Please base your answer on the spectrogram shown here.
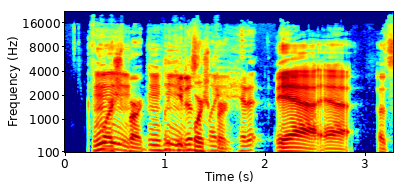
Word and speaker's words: Forsberg: Riad ra see how see how forsberg doesn't really pronounce the g forber hit it yeah yeah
